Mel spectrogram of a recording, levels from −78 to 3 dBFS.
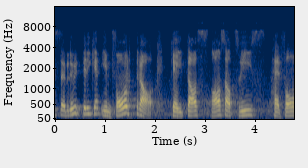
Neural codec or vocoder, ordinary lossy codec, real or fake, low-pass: codec, 16 kHz, 1.1 kbps, Voila-Tokenizer; Opus, 24 kbps; fake; 7.2 kHz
